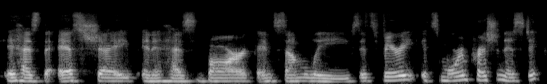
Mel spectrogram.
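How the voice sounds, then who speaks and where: Woman, low voice, friendly art instructor on a video call, casual and encouraging. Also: fairly even intonation, normal speed. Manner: chatty, self-deprecating, upbeat. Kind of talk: online art class teaching.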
